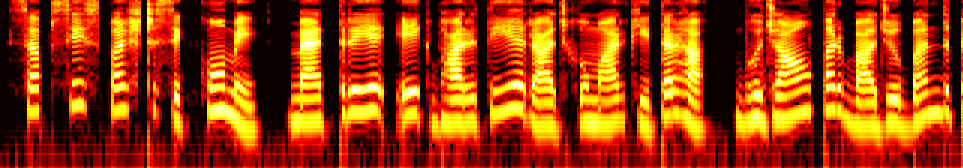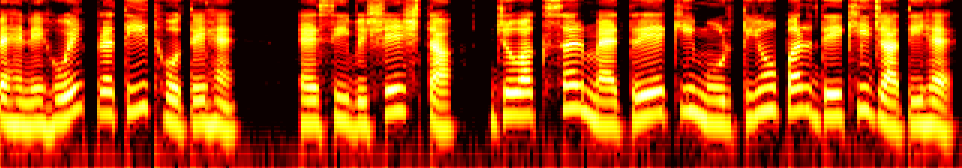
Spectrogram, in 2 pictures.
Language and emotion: Hindi, neutral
